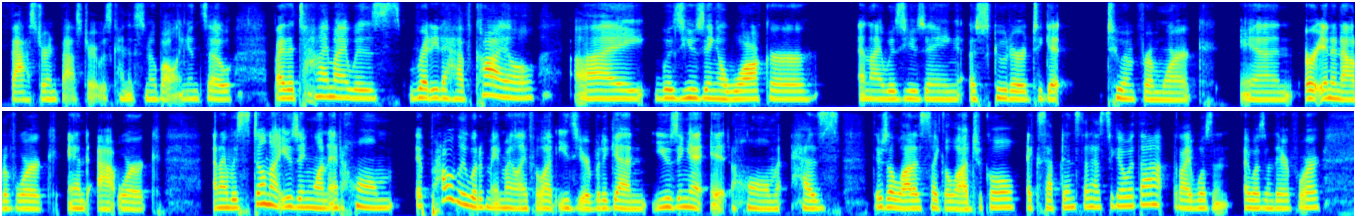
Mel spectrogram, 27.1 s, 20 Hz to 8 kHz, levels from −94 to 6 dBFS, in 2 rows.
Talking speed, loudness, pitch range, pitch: 200 wpm, -27 LUFS, 170-195 Hz, 180 Hz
